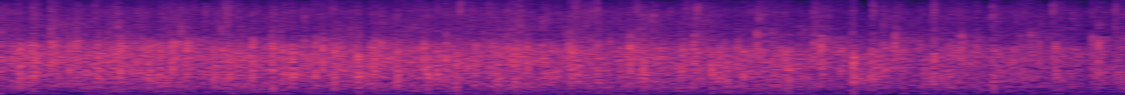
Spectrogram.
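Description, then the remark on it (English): A crowd of people claps steadily for several seconds for a group of boys, a dense, even patter of applause that stays loud throughout with no talking over it. “So another round of applause for these boys, and then we're going to pray.”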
